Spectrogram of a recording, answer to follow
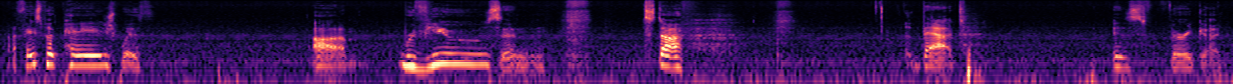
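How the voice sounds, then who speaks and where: A woman vlogger talking casually and slowly, rambling with pauses and restarts. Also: a little high, creaky, a little hiss or hum. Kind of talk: casual talk to camera.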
